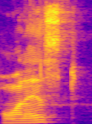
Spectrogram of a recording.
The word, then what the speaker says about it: honest: But an is also used for the words beginning with silent H and giving vowel sound. Look at the first example, an hour. Second, an honest.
